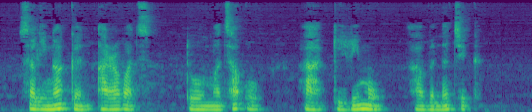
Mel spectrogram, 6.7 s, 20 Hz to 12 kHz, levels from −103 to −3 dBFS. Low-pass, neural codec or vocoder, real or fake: 10.8 kHz; none; real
